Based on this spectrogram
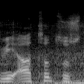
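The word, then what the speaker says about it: Vytautas: Büyük Vyatautas diye okunuyor galiba. Büyük Vyatautas birçok Karay dinine mensup insanı buraya köle olarak getiriyor arkadaşlar.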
